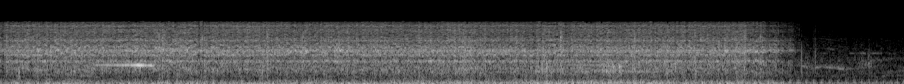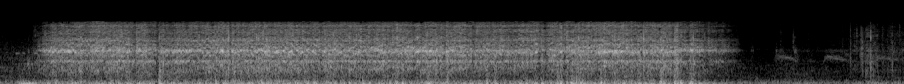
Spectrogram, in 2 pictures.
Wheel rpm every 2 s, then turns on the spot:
200, 190, 190, 170, 10, 170, 190, 190, 20.
16-18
